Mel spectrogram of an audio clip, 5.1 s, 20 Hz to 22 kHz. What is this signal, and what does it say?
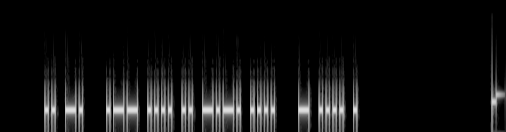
Morse code, heard as a keyed tone, about 34 wpm, 700 Hz. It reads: IN WHICH THE
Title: Sets of 3 Words 35wpm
